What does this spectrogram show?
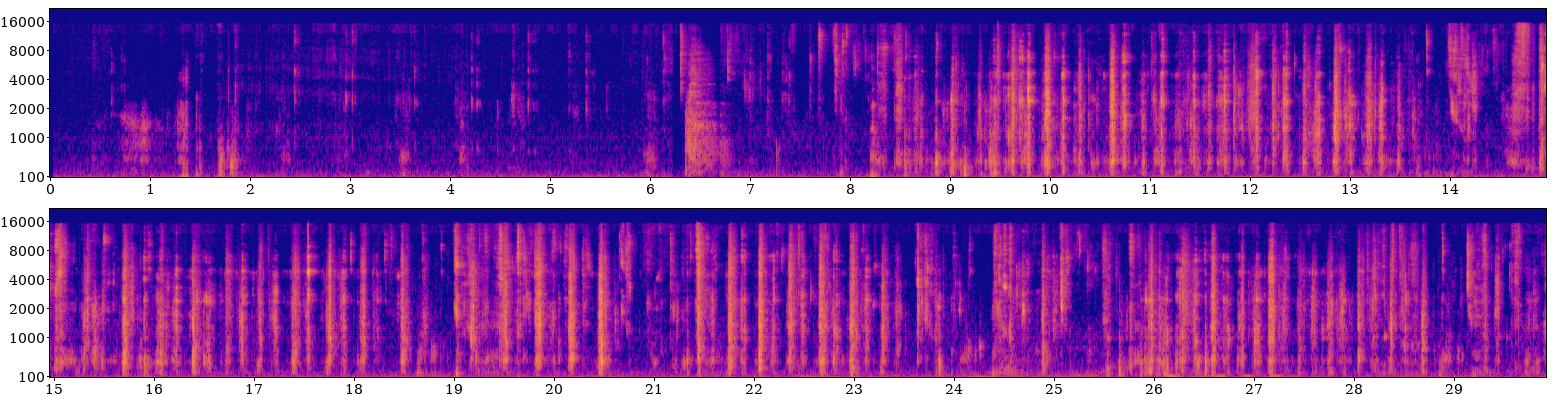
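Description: Close-miked eating: a person chewing and crunching food in the mouth, a dense run of crackly mouth sounds. The first several seconds hold only a few sharp clicks before the chewing starts about eight seconds in.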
